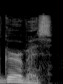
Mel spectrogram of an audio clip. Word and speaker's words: Gervis: His name is Gervis, which rhymes with nervous, and for good reason.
